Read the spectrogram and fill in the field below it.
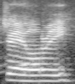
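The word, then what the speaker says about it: Traoré: So Ibrahim Tro Trayor uh how do you is that how you say his name, sister? Yeah. Trayor. Yeah.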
